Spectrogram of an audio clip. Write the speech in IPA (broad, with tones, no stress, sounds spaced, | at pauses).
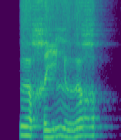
ɵ˦˨ χ i˨˦ l ɵ˨˦ ʁ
